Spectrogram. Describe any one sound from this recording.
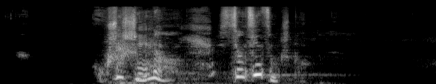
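A young woman speaks dismissively.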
